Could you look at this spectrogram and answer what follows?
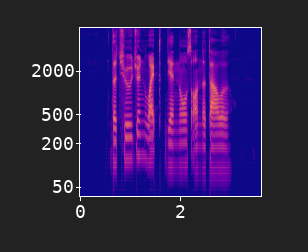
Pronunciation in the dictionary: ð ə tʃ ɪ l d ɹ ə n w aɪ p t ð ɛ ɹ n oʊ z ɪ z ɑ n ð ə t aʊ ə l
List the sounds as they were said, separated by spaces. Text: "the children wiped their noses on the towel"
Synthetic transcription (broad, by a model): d ə tʃ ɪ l d ɹ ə n w aɪ p t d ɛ n oʊ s ɑ n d ə t aʊ ə l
